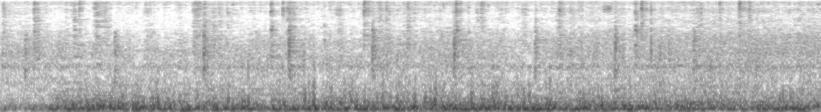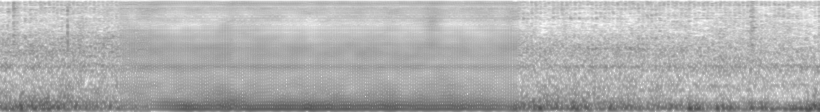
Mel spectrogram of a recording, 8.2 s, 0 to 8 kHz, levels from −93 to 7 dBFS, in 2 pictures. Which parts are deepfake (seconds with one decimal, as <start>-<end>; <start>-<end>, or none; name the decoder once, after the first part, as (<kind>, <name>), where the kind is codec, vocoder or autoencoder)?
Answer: 4.7-6.7 (vocoder, Vocos)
